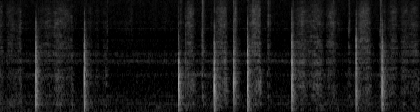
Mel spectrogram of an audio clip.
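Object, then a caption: Chalk on a wood-framed blackboard. A gloved hand writes the words "more. I also take" in chalk on a wood-framed blackboard, using quick strokes and dots. Sharp, bright chalk taps and short scrapes stand out against quiet gaps. Each tap dies away almost at once on the flat surface.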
